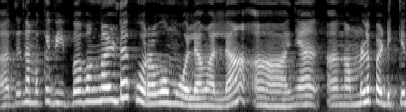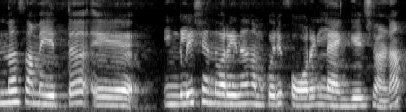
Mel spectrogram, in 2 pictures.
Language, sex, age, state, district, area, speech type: Malayalam, female, 18-30, Kerala, Palakkad, rural, spontaneous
